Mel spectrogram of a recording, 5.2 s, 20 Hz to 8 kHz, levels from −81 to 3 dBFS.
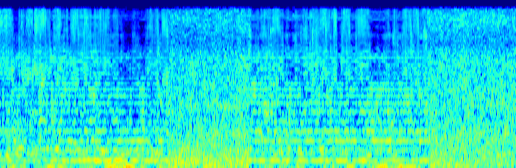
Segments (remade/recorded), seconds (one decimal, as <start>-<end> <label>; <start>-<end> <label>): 0.0-1.7 remade; 1.7-2.5 recorded; 2.5-4.3 remade; 4.3-5.2 recorded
